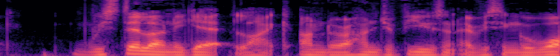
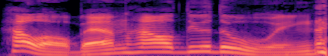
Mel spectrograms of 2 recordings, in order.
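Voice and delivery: sing-song, rising Swedish greeting; Swedish accent; 5 semitones higher, 4 dB louder than usual. Shown as a demonstration. Host revives his old routine, Swedish accent. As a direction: greet in a lilting mock Swedish voice. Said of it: "I love your Swedish one".

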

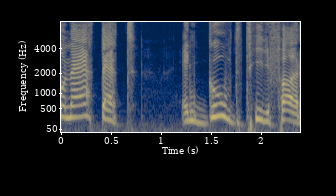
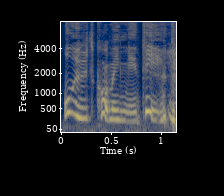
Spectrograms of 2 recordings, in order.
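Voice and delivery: ordinary talk

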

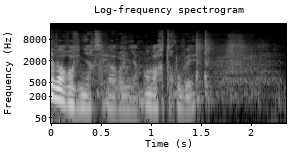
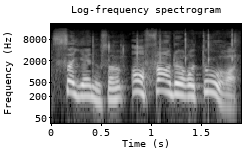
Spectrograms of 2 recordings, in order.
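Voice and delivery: high, loud host welcome; bright podcast intro; 11 semitones higher, 8 dB louder than usual. Acted. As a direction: open the show with energy.

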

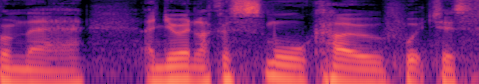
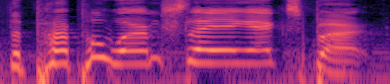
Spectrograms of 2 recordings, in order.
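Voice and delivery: NPC voice; 4 dB louder than usual. Acted. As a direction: announce it like a proud herald. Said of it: "And she goes".

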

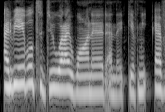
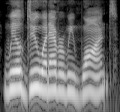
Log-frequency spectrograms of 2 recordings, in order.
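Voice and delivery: harsh reply; 6 dB louder than usual. Acted. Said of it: "one of the men replied harshly".

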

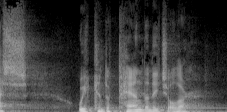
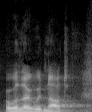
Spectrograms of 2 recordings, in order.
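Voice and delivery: raised, measured scripture reading voice; King James reading; 4 semitones higher than usual. Acted. Preacher reading John's gospel to the congregation, solemn. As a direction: intone the old text with weight.

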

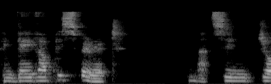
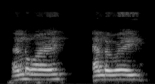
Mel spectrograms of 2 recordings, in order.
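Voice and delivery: raised, measured scriptural cry; loud cry; 2 semitones higher, 6 dB louder than usual. A narrator's reading. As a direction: read it as a restrained cry, louder on the name. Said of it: "cried in a loud voice".

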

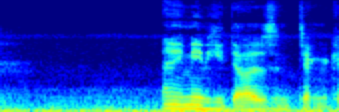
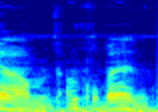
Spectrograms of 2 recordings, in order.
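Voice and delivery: whisper; 3 semitones lower, 7 dB quieter than usual. Real, not acted. Whispered mention of sad scene.

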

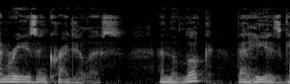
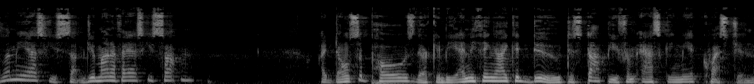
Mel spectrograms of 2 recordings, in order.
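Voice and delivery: higher, fast mouse asking; pushy little mouse; eager mouse, quick; 7 semitones higher, faster than usual. A narrator's reading. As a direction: rattle off the question like a nosy mouse. Henry then guard.

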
